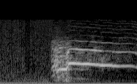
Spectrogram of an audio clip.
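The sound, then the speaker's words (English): A single short wolf howl. It begins with a quick upward sweep, then holds a clear, steady tone that fades slightly toward the end. No other sounds or voices are heard. “That was a wolf.”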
